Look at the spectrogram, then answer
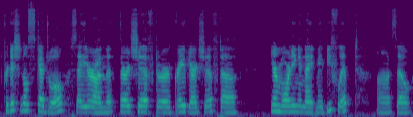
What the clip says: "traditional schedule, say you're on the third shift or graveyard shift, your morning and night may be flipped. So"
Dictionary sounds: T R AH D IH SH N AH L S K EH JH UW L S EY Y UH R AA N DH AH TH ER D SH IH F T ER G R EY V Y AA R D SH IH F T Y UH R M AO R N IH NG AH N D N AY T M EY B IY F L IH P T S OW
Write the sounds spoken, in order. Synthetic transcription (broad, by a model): T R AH D IH SH N L S K EH JH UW L S EY Y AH R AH N DH AH TH ER D SH IH F T ER G R EY V Y AA R D SH IH F T Y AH R M AO R N IH NG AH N N AY T M EY B IY F L IH P T S OW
